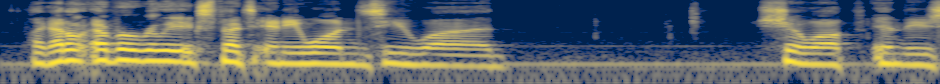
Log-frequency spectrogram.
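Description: Whispering at a fairly slow pace, a man is heard on a very clean recording with a silent background. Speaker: gaming streamer. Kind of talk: casual live stream chat. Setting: home, late night live stream. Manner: whispering, awkward.

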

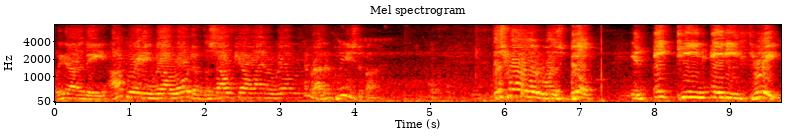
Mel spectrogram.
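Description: Fairly slow speech with audible room echo and light background noise. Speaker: railroad tour guide. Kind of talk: tour commentary. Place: train. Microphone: camera far.

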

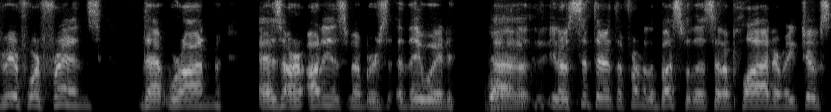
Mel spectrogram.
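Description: Over a quiet background, a man with a high pitch and a bright, sharp tone talks at a moderate pace in a monotone, flat intonation, the sound dry with no echo. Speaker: podcast host interviewer. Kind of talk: casual interview storytelling. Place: home room. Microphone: video call.

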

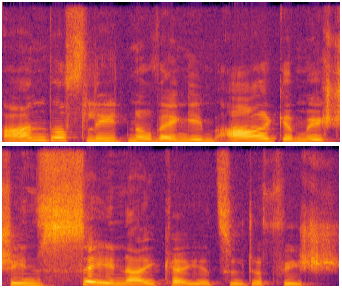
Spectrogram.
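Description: A woman with a Lake Constance accent, lively intonation and a very slow pace, against a quiet background. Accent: Lake Constance Alemannic German dialect. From Germany, Konstanz on Lake Constance; Germany. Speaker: dialect author; dialect poet. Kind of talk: dialect poetry reading.

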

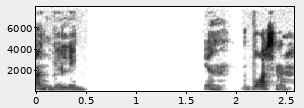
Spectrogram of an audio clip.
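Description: A woman speaks in an animated tone. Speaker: gaming vlogger. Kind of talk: gameplay commentary.

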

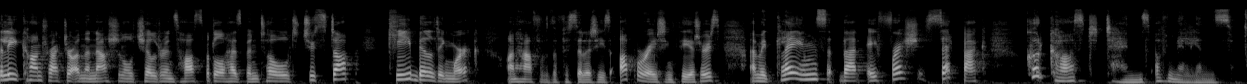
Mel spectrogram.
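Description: With an Irish accent, the speaker goes at a moderate pace against a quiet background. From Ireland. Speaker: breakfast TV presenter. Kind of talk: live breakfast TV presenting. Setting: TV studio. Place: studio. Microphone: lapel.

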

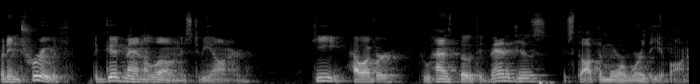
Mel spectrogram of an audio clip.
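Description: Pitched fairly low, a man speaks at a moderate pace with very wide pitch swings. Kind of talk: literary audiobook reading of a philosophical text. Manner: measured, even-paced, formal.

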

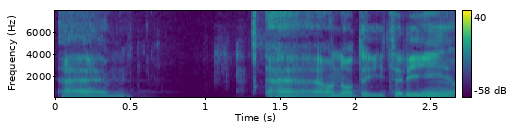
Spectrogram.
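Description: A man speaks fairly slowly in a fairly low voice. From New Zealand, Auckland. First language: English (speaking French). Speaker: professional sailor. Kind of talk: interview. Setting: at his home. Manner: halting.

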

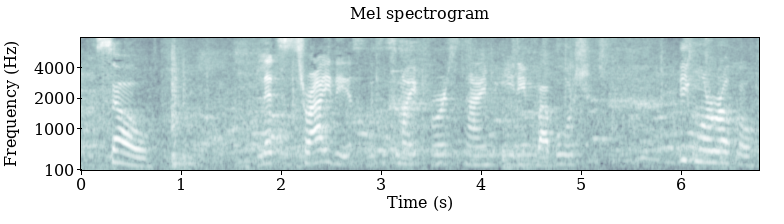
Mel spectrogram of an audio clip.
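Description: Loud background noise sits under a woman who speaks very slowly with long, frequent pauses. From Venezuela. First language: Spanish. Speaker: travel vlogger. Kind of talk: travel vlog narration. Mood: curious, cheerful. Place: market. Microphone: phone near.

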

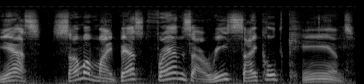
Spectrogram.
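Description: A put-on character voice at a middle pitch. It moves at a fairly slow pace. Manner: friendly, matter-of-fact.

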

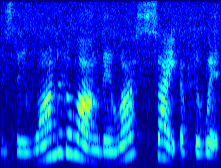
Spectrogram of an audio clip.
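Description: A passage of reading aloud in a natural voice

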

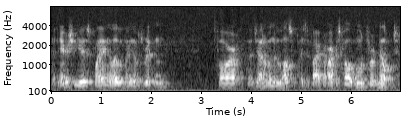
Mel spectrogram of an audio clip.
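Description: In a room with audible echo and light background noise, a man speaks at a fairly quick pace. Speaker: bandleader emcee. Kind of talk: stage announcement with jokes. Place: bar. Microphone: old recording.

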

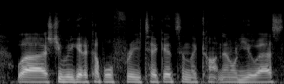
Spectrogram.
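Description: A man speaks at a very fast pace. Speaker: guest. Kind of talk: interview answer. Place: studio. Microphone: lapel.

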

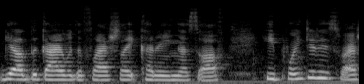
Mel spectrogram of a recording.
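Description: The speaker is reading aloud in a natural voice.

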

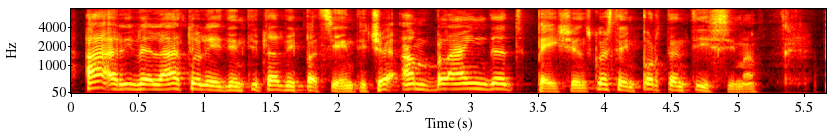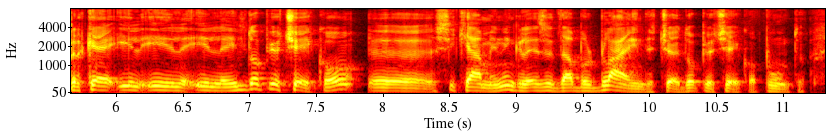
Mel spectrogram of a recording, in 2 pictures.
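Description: With a dark, mellow tone and some vocal fry, a man speaks in very wide pitch swings over a quiet background. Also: fairly high pitch for a man, moderate pace. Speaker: news commentary host. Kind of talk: weekly news commentary. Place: studio.

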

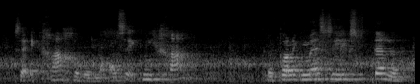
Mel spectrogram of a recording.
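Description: This is a woman speaking. Noticeable background noise runs behind her. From Netherlands, The Hague; Netherlands. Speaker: aid volunteer and filmmaker. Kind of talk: panel discussion testimony. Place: meeting room. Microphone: camera far.

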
